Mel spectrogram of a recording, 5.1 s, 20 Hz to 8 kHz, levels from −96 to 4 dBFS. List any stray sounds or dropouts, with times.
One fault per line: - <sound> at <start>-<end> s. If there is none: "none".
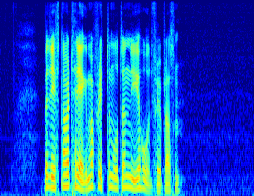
none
